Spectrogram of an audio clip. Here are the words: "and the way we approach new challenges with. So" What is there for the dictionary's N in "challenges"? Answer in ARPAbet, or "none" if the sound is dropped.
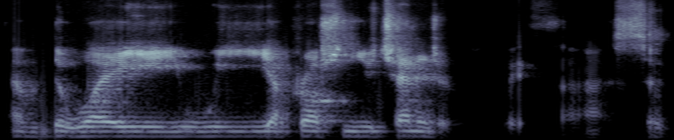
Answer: none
